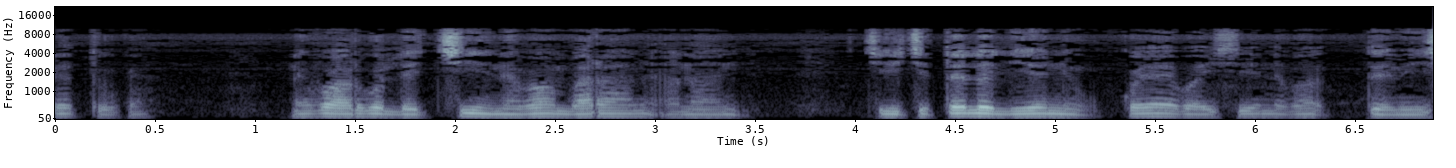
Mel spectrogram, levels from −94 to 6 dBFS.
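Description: Throughout the speech there is heavy damage, likely Vorbis compression near 24 kbps: nothing above 9.7 kHz, treble turned to grainy hiss, attacks blurred.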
